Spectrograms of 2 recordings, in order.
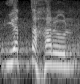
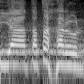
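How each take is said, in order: First: The 't' is one long doubled sound. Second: The 't' sounds are split into two syllables. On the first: "যেমন ইয়াত্তাহারুন" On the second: "এটা কেউ কেউ বলছে"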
